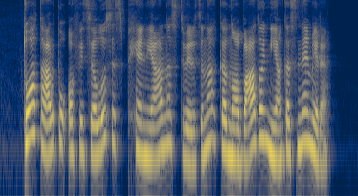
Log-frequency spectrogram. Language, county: Lithuanian, Klaipėda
